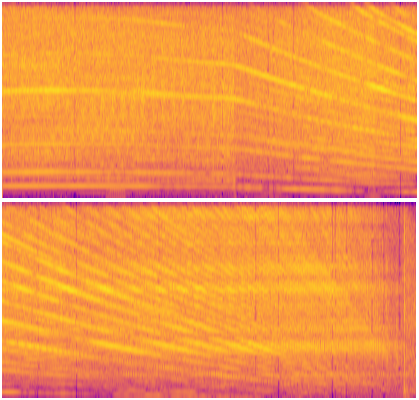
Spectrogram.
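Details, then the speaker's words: Trash-picked Hoover Elite carpet shampooer, previously smoked motor run unloaded without its fan: a high-pitched scream falling in pitch as it spins down, with brushes sparking and smoking; owner suspects brushes fitted backwards, not confirmed. "put it run for a second been screaming it's got Fire coming out of it oh the brushes those brushes are smoking"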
